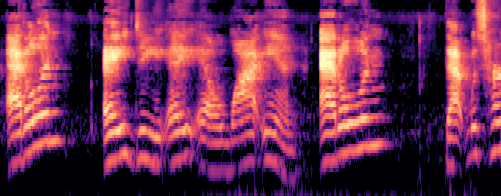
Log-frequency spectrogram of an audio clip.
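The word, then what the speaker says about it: Adalyn: paper is if I can say it right Adeline a-d-a-l-y-n Adeline that was her name on the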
